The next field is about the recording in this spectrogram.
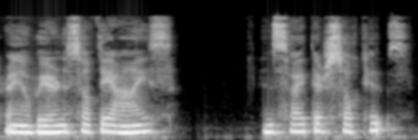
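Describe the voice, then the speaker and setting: Female meditation guide, lowish pitch and very slow delivery, calm and soothing, with generous pauses. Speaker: meditation guide, life coach. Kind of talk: guided body scan meditation, instructional.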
